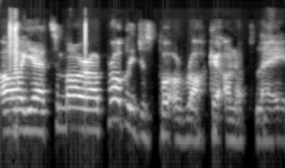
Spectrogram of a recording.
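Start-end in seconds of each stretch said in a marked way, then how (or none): none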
